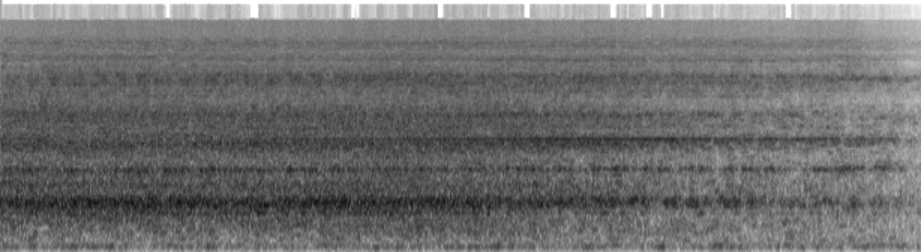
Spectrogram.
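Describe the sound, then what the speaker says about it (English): A heat tool blows steadily to dry paint on a sketch, making a loud, close, continuous whirring hiss that eases slightly toward the end, with no talk. "Let me hit this now with the heat tool."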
